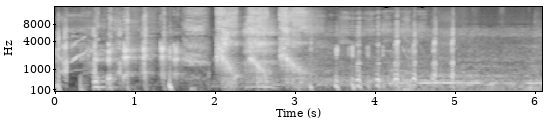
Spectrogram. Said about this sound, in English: Recology, the priorities. The fucking truck is loud.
